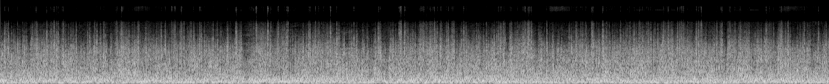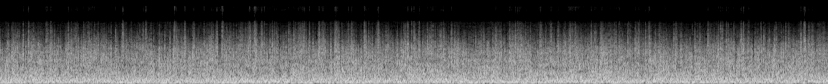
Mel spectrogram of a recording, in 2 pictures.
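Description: Passenger train running at speed, heard from outside the coach: a loud, steady rush of wind buffeting the microphone over the rumble of the train.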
